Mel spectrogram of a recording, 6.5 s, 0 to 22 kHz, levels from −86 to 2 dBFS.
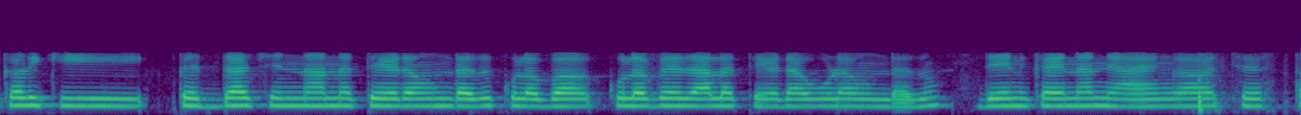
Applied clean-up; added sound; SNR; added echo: none; none; none; none.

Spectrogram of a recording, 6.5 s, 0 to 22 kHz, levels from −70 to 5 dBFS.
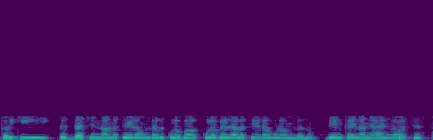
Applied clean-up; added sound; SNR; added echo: none; none; none; reverberation time 0.2 s.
